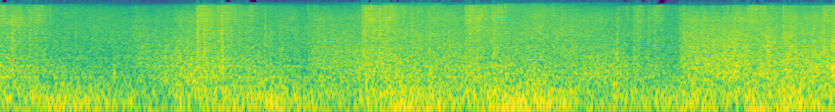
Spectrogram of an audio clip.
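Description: Dense, continuous roar of turret gunfire and overlapping explosions in the game Bloodborne: The Old Hunters, loud and sustained throughout with heavy booming bursts and no break.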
